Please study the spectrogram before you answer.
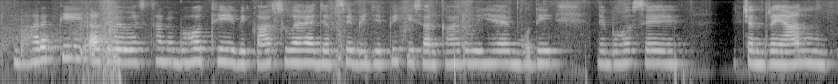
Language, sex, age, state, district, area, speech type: Hindi, female, 30-45, Uttar Pradesh, Sonbhadra, rural, spontaneous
